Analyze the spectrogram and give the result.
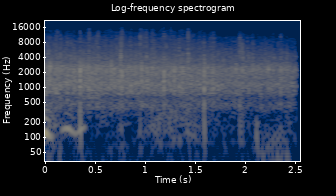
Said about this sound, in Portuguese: Aplauda o Senhor, aplauda o Senhor.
